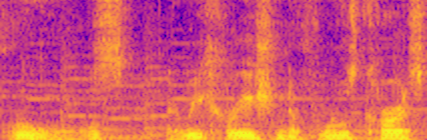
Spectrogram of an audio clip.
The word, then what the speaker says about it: Rouxls: First off, it's pronounced Rouxls, a recreation of Rouxls Kaard's boss fight from Chapter 2.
